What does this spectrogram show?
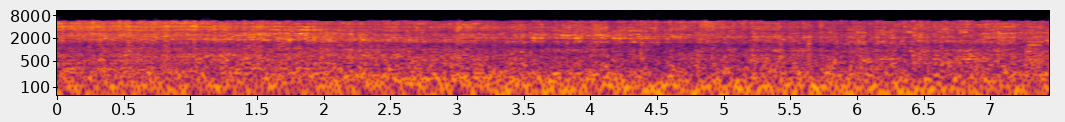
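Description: Passenger coaches of a train rolling past close by at speed: a loud, steady rumble and clatter of wheels on the rails that does not let up.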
